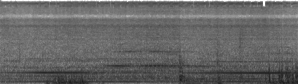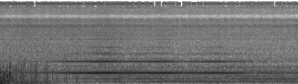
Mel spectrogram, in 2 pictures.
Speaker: can hear the bearings. That's what you got. Bad fan bearings.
